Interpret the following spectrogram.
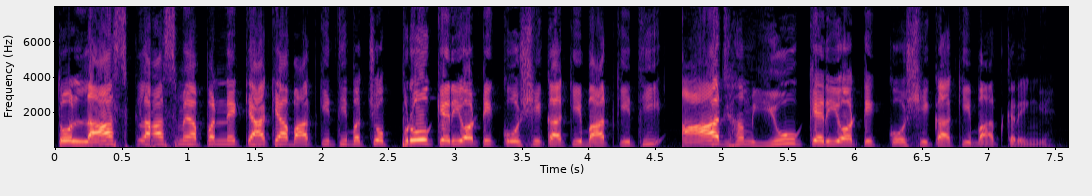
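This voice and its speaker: A middle-aged male biology teacher runs an online class with a high, bright, forceful voice at normal speed, barely pausing. He coaxes students, calling them "beta" and "bachche," and poses questions he answers himself. The recording is dry and clean, studio-grade.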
